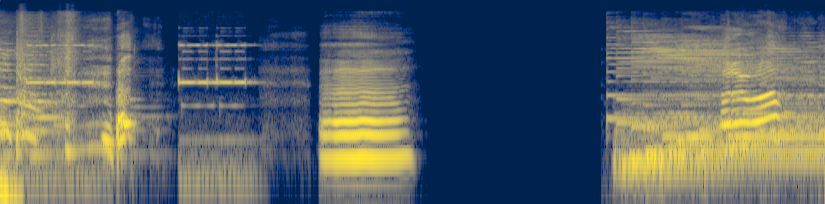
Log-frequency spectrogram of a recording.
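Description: Phone message notification on a mobile in a Hindi sitcom household: a brief clear tonal chime sounds between bursts of voices and a sharp exclamation, followed by a short silence and more talk.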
